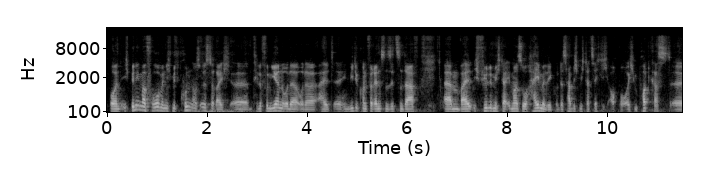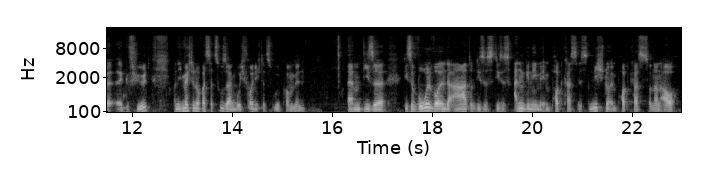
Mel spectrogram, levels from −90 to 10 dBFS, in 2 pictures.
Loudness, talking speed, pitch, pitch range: -26 LUFS, 190 wpm, 110 Hz, 100-120 Hz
